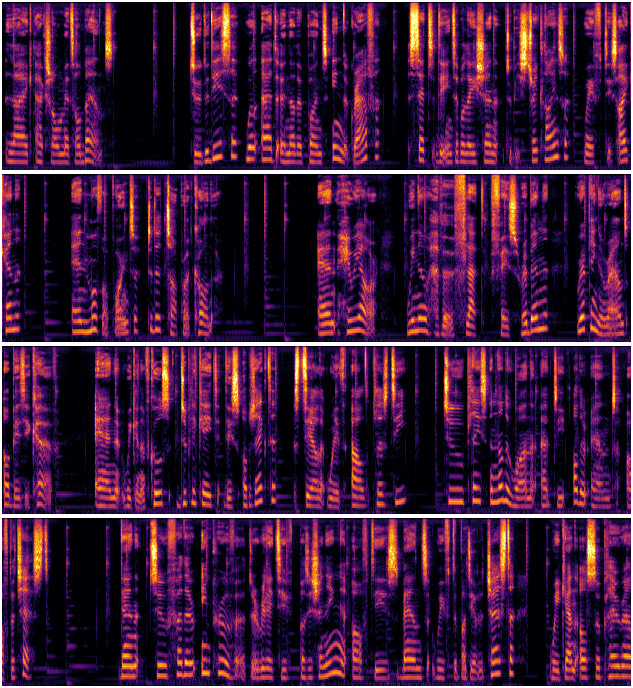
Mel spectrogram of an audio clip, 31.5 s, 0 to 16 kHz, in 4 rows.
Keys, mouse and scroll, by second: 3.5 click, 4.1 click, 8.0 click, 9.3-11.3 drag, 13.4 click, 14.0-15.7 middle drag, 17.0 click, 17.2 middle drag, 20.3 alt+d, 24.8 click, 25.6-26.7 middle drag, 27.0 shift+middle drag, 27.6-27.9 middle drag, 28.2 shift+middle click, 30.4 scroll down 7.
